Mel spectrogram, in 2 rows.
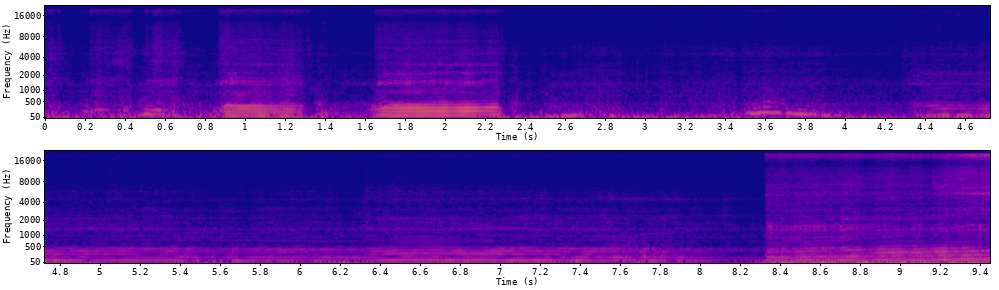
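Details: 1993 Kawasaki KDX200 two-stroke after new piston and top end, ridden after second/third-gear break-in, then shifted through the gears to wide open: crisp buzz climbing and dropping with each gear, pitch rising cleanly and evenly; healthy rebuilt top end.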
